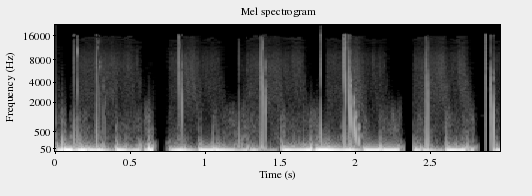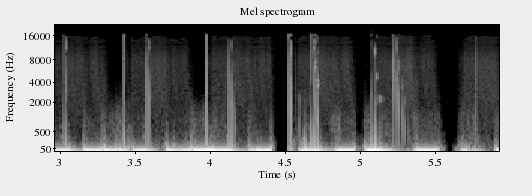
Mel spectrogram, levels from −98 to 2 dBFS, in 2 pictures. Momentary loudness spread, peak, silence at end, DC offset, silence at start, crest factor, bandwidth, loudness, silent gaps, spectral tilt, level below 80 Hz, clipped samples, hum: 7 LU; 0 dBFS; 0 s; under 0.1%; 0 s; 10 dB; 12 kHz; -32 LUFS; 0.67-0.72 s, 4.42-4.51 s, 5.56-5.61 s; -4.5 dB/octave; -24 dBFS; 0.9%; none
